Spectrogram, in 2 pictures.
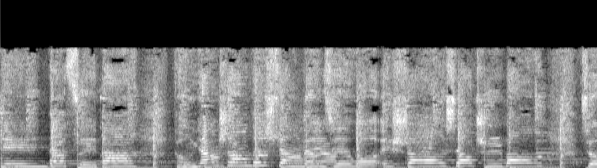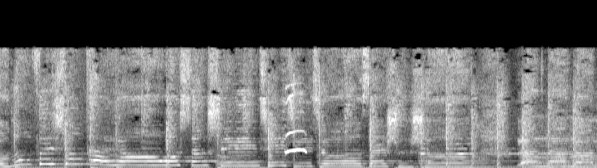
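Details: Loud, bouncy children's music with singing and jingling fills the whole stretch, and no animal voice can be picked out.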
